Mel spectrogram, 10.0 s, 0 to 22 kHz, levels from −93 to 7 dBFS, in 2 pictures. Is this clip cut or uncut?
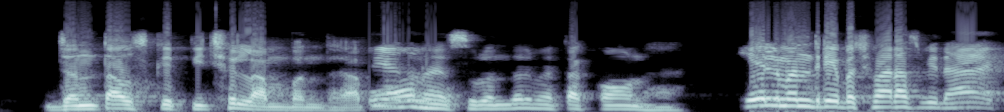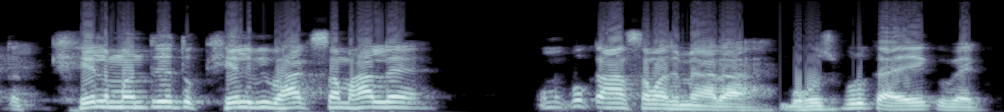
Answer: cut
